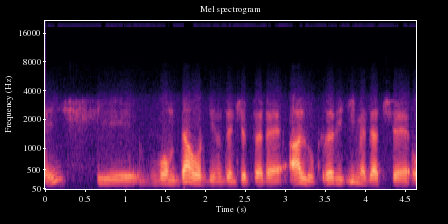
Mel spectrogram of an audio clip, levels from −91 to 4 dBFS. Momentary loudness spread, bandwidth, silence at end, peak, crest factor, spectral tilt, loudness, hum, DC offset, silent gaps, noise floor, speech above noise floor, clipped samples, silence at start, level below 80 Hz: 13 LU; over 20 kHz; 0 s; 0 dBFS; 18 dB; -8.5 dB/octave; -19 LUFS; none; under 0.1%; none; -38 dBFS; 21 dB; under 0.1%; 0 s; -72 dBFS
